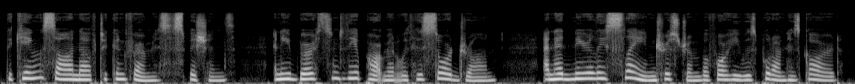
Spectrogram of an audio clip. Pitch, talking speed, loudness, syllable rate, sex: 225 Hz, 210 wpm, -18 LUFS, 5.4 syllables/s, female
